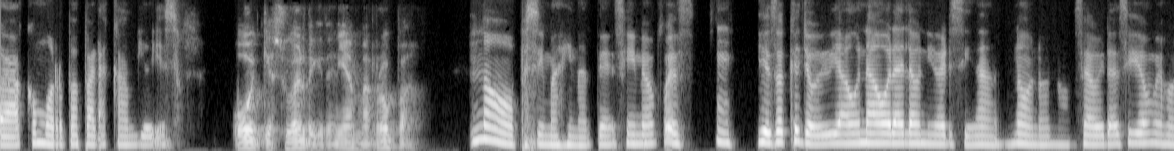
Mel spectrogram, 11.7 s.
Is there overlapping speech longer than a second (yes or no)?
no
